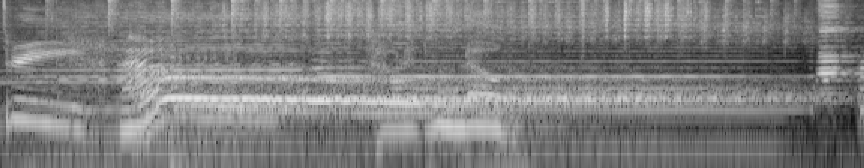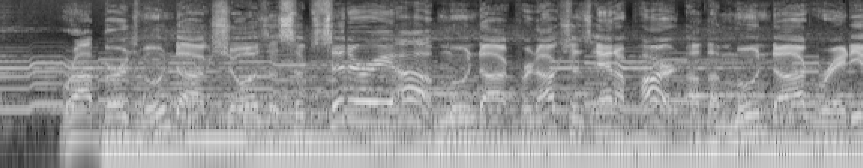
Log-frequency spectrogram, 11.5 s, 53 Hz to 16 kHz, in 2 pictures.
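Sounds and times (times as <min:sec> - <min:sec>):
speech: 0:00.0 - 0:01.1, 0:06.4 - 0:11.5
several people howling together like dogs: 0:00.8 - 0:05.4.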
